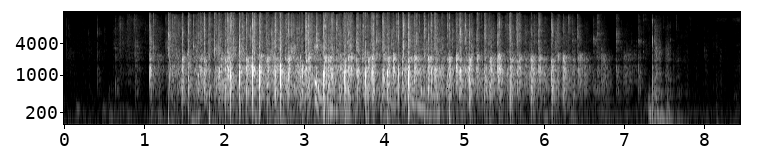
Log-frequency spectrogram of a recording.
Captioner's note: applause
